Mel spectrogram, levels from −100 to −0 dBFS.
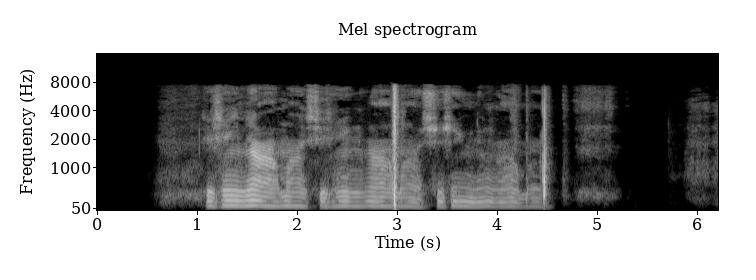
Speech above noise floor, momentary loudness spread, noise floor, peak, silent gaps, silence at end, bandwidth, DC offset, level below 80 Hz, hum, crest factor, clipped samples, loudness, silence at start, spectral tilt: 29 dB; 17 LU; -59 dBFS; 0 dBFS; 5.40-5.70 s; 0 s; 7.6 kHz; under 0.1%; -62 dBFS; none; 32 dB; under 0.1%; -29 LUFS; 0.7 s; -2.5 dB/octave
